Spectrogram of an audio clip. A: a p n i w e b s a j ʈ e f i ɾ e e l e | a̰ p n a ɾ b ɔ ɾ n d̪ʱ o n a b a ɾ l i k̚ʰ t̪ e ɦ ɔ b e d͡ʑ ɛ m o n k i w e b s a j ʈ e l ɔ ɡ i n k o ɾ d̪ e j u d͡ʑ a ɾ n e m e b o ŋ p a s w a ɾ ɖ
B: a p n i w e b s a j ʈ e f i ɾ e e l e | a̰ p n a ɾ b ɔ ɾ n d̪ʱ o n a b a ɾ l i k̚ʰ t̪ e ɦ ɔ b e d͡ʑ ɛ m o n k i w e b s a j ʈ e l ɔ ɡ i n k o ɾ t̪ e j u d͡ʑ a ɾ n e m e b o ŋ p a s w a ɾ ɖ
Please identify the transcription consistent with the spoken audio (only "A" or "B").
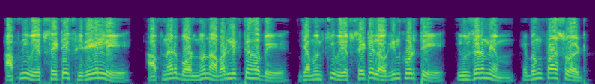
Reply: B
